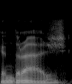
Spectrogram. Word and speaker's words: Andrade: Really, she kind of drops that E at the end. It's very subtle, and it's more like Andrade. If you give it a little extra syllable at the end, that's fine.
